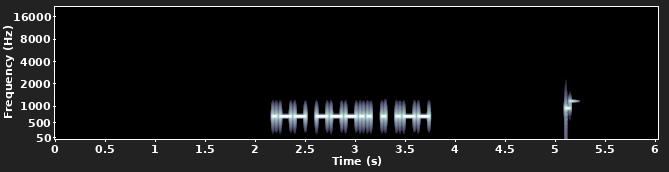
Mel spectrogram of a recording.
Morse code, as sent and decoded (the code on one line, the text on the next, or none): .-- ---.. .--
W8EW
